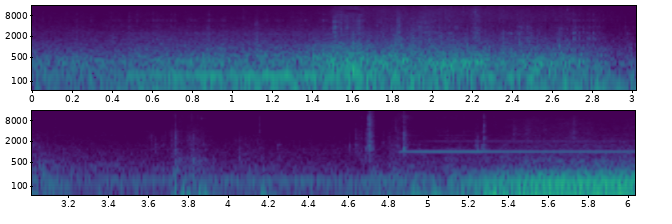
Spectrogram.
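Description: A car passes with a rush of noise that swells and fades. Then come a few sharp clicks, a steady high tone comes on, and a car engine starts and runs with a steady low hum.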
